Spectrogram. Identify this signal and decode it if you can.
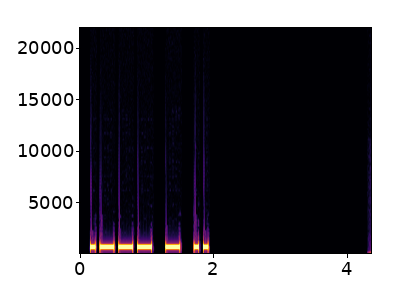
Morse code, heard as a keyed tone, about 17 wpm, 700 Hz. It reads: JTI
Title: USA Call Sign Postfixes - 3 Letters 17wpm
